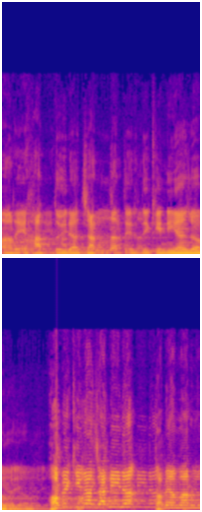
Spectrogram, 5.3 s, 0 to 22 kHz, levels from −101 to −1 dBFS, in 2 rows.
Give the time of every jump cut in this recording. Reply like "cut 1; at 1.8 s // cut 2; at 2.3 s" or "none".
cut 1; at 3.1 s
